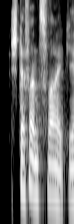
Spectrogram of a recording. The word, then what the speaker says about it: Stefan Zweig: Stefan Zweig? – Stefan Zweig, yes.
